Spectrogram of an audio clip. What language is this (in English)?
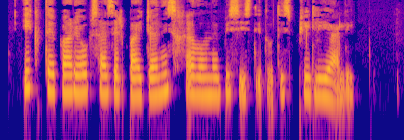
Georgian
